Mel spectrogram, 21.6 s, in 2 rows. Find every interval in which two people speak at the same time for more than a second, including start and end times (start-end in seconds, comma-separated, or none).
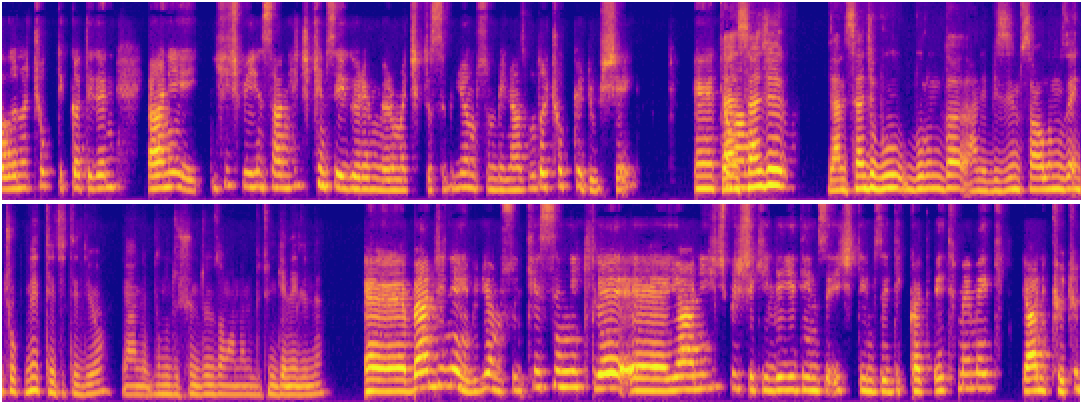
none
